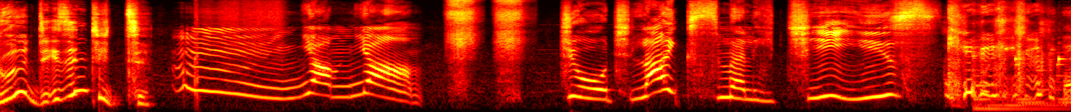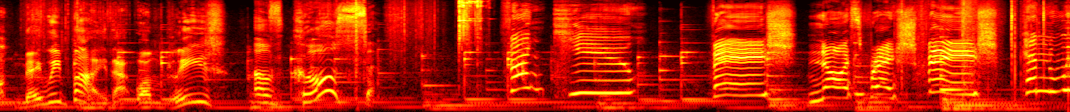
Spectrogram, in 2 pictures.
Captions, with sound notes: Good, isn't it? Mmm! Yum, yum! -(SNIFFS) -George likes smelly cheese! (LAUGHING) May we buy that one please? Of course! Thank you! Fish! Nice fresh fish!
